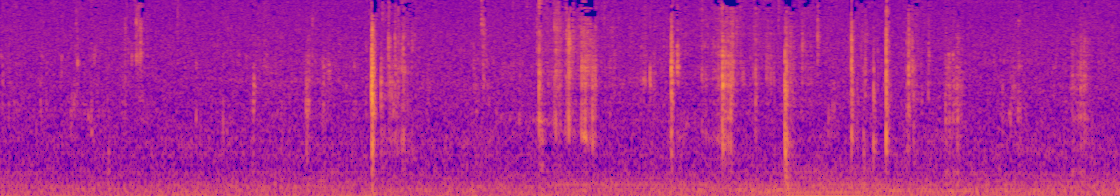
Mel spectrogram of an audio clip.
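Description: Close-up eating of KFC extra crispy fried chicken: scattered crisp crunches and mouth clicks as the breaded skin is bitten and chewed. There is one sharp crunch about three seconds in and a cluster of crunches between about four and seven seconds.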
